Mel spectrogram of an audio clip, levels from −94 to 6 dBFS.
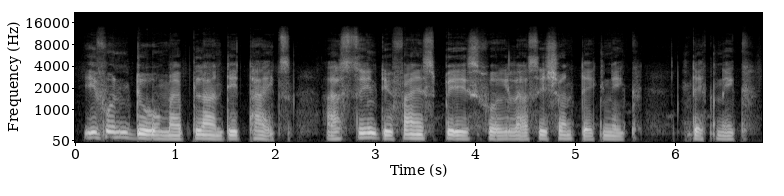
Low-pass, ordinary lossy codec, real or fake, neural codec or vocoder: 14.4 kHz; none; fake; vocoder, 44.1 kHz, 128 mel bands, Pupu-Vocoder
